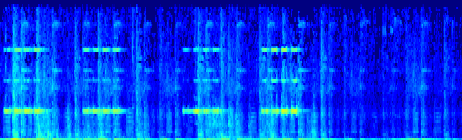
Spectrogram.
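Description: An alarm clock rings in a steady pattern of shrill electronic beeping bursts, repeating about every second and a half, over a rhythmic low thumping background; no one speaks.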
